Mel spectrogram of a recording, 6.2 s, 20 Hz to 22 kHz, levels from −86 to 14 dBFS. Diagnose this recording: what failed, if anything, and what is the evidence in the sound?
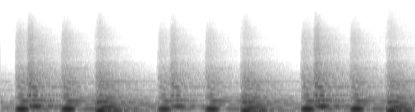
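Nothing in this music clip points to a failure anywhere in the chain, and it holds together without any dropout, glitch or distortion that would point to a stage going wrong.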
